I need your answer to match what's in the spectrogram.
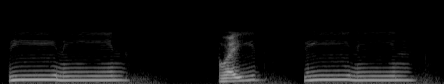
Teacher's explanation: الياء الأولى والياء الثانية هما مدان طبيعيان في حال الوصل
